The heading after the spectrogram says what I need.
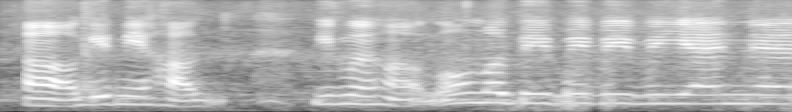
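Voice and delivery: hushed tender coaxing. Real, not acted. Mother cuddling her baby, hushed tender baby talk.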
